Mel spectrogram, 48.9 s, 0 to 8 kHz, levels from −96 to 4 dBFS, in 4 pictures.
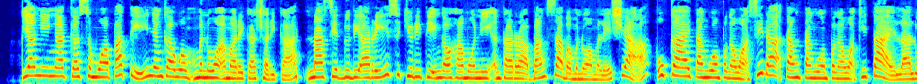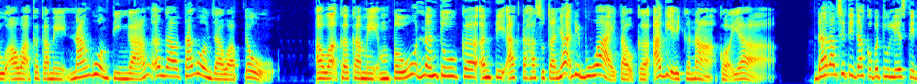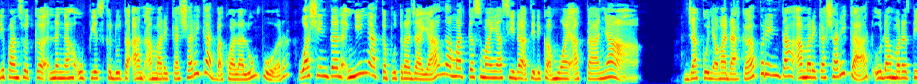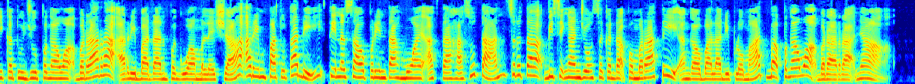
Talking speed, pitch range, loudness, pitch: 145 wpm, 205-280 Hz, -16 LUFS, 230 Hz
